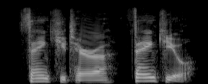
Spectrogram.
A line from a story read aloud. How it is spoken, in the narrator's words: exclaimed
